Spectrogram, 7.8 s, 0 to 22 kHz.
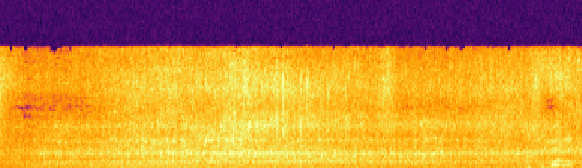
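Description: Águia Branca Paradiso 1200 charter coach pulling out of the depot gate on the BR-262 in Cariacica, a steady loud diesel engine rumble with traffic noise throughout.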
